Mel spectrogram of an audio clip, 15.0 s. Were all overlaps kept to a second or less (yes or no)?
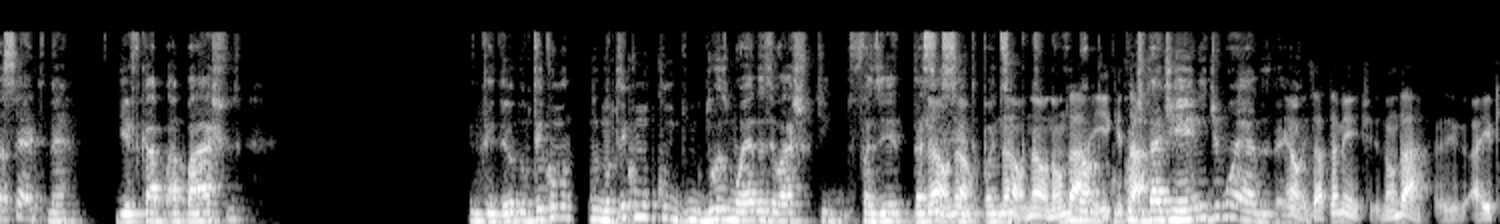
no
